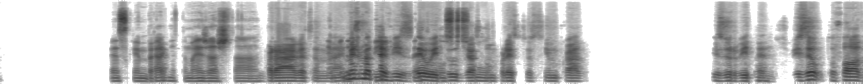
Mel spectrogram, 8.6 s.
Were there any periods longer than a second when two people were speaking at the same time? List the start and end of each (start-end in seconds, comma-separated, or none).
3.2-4.9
